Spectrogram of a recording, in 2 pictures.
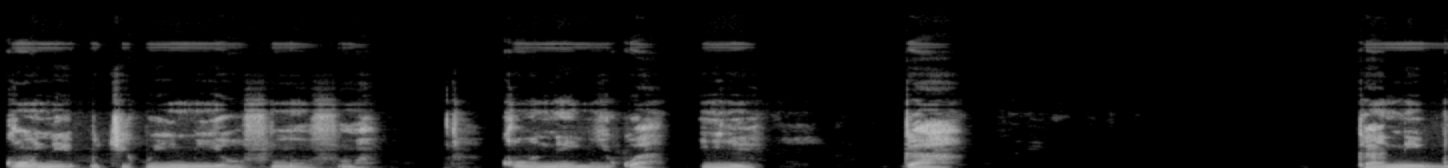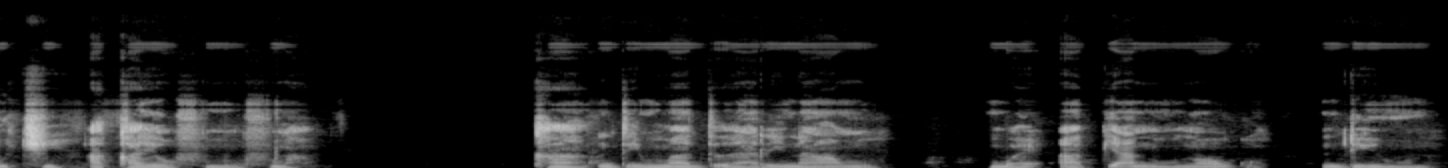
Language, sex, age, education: Igbo, female, 15-29, tertiary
